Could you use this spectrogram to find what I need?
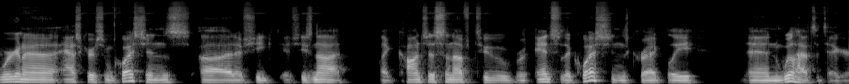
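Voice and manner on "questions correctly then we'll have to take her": normal talking voice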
